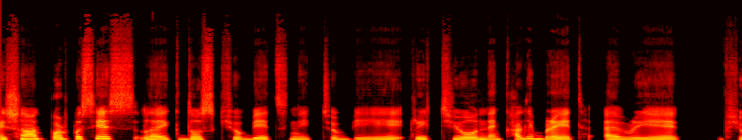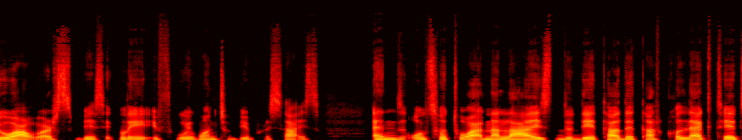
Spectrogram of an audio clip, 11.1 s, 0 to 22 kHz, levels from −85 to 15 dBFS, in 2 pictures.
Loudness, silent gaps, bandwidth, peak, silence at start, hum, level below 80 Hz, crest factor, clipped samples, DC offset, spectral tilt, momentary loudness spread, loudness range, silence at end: -24 LUFS; none; 18 kHz; -6 dBFS; 0 s; none; -72 dBFS; 18 dB; under 0.1%; under 0.1%; -4.5 dB/octave; 10 LU; 4 LU; 0.05 s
